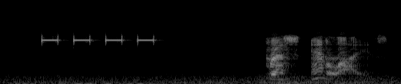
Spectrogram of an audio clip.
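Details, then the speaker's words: ZOLL E Series cardiac monitor/defibrillator turned on with selector switch for AED use: four short, evenly spaced high beeps signalling a passed power-on self-test, then a spoken "stand clear" voice prompt; defibrillator self-test beeps. "To use the AED feature, the selector switch must be turned to on. The E-series unit will beep four times."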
